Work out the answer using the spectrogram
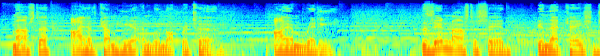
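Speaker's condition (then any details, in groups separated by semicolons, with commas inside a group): No condition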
